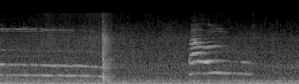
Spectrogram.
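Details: Domestic cat meowing twice: a long, slightly falling tonal meow lasting over a second, a sharp click, then a shorter, brighter meow that rises and falls, over a steady low background hum.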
